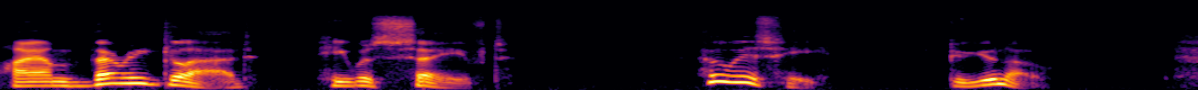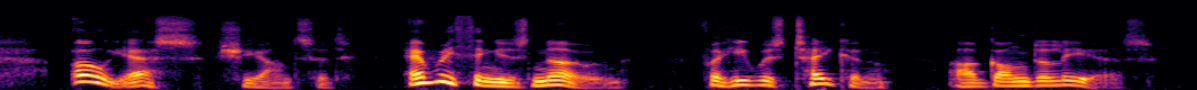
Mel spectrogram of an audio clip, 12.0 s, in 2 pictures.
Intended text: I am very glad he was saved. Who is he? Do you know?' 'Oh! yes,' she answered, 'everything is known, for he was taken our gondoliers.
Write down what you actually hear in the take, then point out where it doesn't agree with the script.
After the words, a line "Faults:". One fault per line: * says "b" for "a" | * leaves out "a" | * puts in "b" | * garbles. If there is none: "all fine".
I am very glad he was saved. Who is he? Do you know?' 'Oh! yes,' she answered, 'everything is known, for he was taken our gondoliers.
Faults:
all fine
